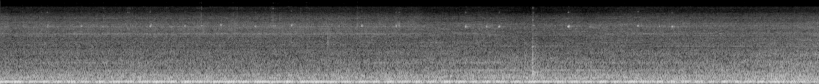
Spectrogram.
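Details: 1999 Ford Ranger after replacing a bad alternator: steady, even low idle that keeps running without stumbling; the new alternator is charging.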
